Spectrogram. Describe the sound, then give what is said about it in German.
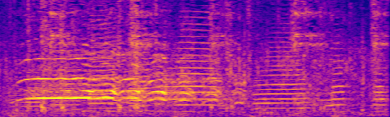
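A pony gallops with quick, loud clip-clop hoofbeats in a steady rhythm. A whinny rings out over the hooves through most of the passage. “Und das Pony hinter dem Lebkuchenmann her.”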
